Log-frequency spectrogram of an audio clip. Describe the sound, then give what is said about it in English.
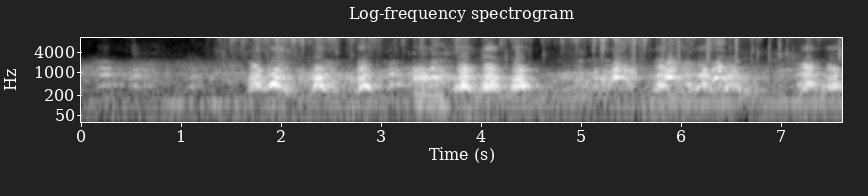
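Dogs bark in quick, repeated bursts mixed with high whimpers and yips, loud, continuing for several seconds with a faint low hum underneath. “The dogs are pretty active today.”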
